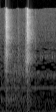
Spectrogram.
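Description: A plain Bic lighter flicked near the ear, two quick sharp clicks about half a second apart, close and fairly faint, with no talk.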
